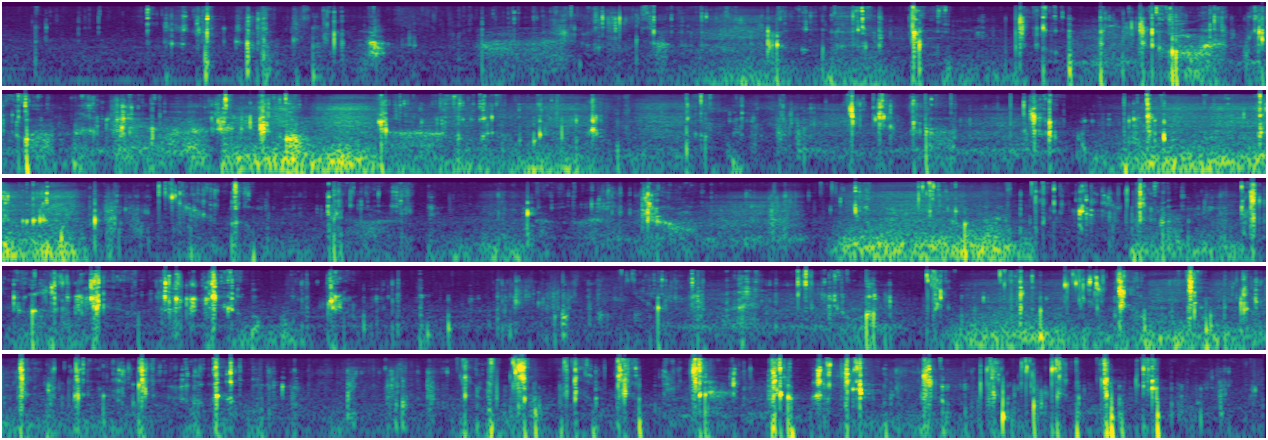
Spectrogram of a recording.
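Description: Close-miked gum chewing: rapid wet clicks and smacks of the mouth, with a few longer, deeper swells about every five seconds.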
